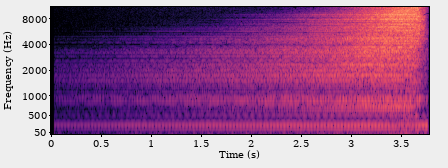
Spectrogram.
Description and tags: A cinamatic horror sound. Basically a reversed and sped-up gong.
